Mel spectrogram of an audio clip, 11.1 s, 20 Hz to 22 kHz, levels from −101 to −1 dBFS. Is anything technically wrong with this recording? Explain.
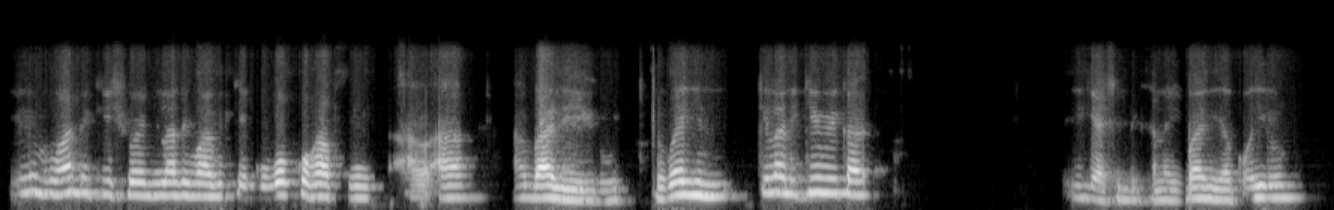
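Yes, the speech has two kinds of fault, both from lost call packets.

Short concealed packet loss at 1.83, 5.51, 7.23 and 10.51 s: each time about 40 ms of audio failed to arrive, and the receiver bridged the gap by extending the preceding sound before blending back. Each is heard as a brief smear or wobble, and a short consonant can disappear.

Burst of packet loss from 9.79 to 9.90 s: roughly 80 ms went missing in a row. The decoder stretched the last sound and faded it out, producing a held buzz or fading hiss, and the speech resumes with that stretch gone.

The audio is band-limited to about 12 kHz, consistent with Opus call coding.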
